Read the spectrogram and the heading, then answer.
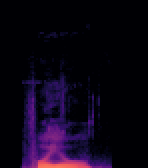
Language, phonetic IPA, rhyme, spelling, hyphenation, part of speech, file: Hungarian, [ˈfojoː], -joː, folyó, fo‧lyó, verb / adjective / noun, Hu-folyó.ogg
- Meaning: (verb) present participle of folyik; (adjective) 1. flowing, running 2. leaky 3. current (chiefly with hó (“month”), év (“year”), and their derivations havi, évi); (noun) river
